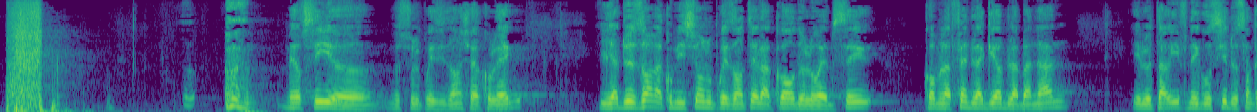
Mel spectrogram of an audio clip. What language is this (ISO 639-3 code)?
fra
